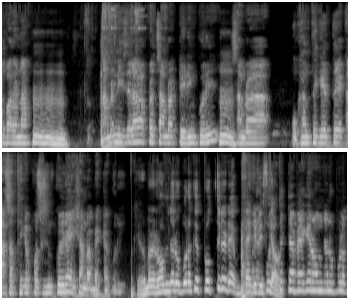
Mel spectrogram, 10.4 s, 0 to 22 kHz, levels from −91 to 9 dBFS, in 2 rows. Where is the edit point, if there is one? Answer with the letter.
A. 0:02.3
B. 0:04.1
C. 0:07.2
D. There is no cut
C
